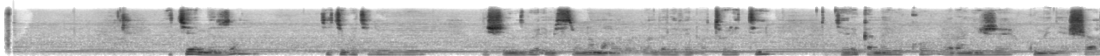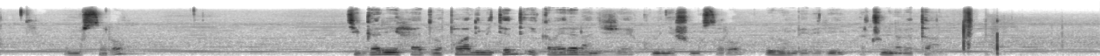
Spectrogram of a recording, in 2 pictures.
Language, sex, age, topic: Kinyarwanda, male, 18-24, finance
